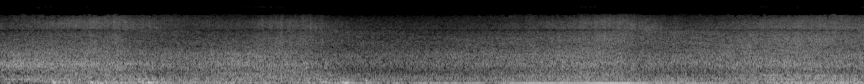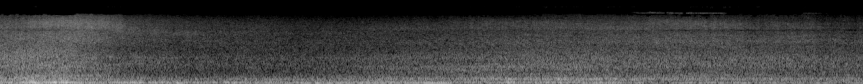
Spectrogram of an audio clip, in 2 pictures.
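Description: Road traffic: cars passing one after another, their tyre hiss swelling and fading several times over a steady low rumble.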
